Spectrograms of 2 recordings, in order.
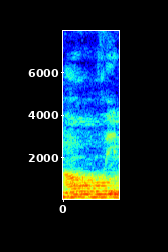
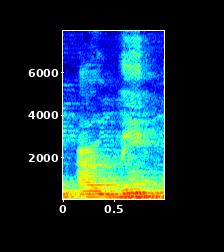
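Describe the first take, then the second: First: "auzi" with a heavy, thickened emphatic z; "auzi" as the heavy Arabic sound; thick zho. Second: "Azi" with a thin, light z; "Azi" as the contrasting thin sound. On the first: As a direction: say "auzi" full-mouthed, tongue back raised. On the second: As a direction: say "Azi" without thickening the consonant. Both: Shown as a demonstration. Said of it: "auzi beda ya".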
